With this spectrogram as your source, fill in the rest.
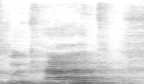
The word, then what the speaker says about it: WCAG: The third term is this acronym WCAG, usually pronounced WCAG, and that stands for Web Content Accessibility Guidelines.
